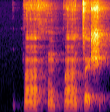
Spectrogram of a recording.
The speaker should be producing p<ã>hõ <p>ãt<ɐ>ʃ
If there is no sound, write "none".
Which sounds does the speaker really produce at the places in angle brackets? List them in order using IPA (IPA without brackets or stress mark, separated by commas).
ã, p, ɐ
